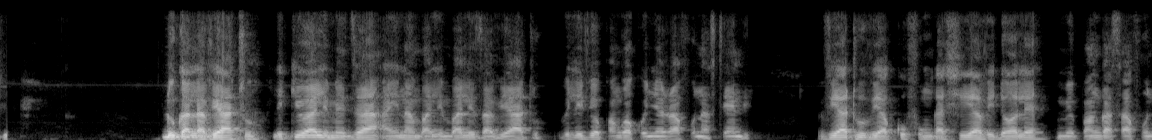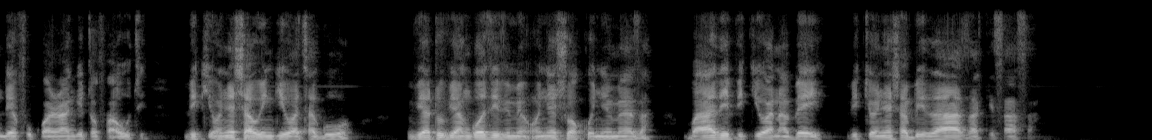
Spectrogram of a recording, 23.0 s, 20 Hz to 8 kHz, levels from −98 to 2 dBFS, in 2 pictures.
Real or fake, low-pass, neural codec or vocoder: real; 7.2 kHz; none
